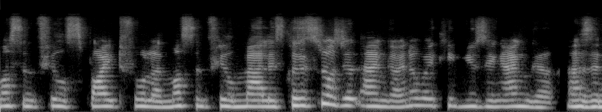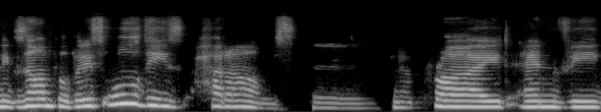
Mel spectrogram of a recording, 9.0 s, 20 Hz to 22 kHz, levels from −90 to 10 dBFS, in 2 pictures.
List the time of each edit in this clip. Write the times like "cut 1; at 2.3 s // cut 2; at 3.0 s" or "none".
cut 1; at 4.2 s // cut 2; at 6.8 s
